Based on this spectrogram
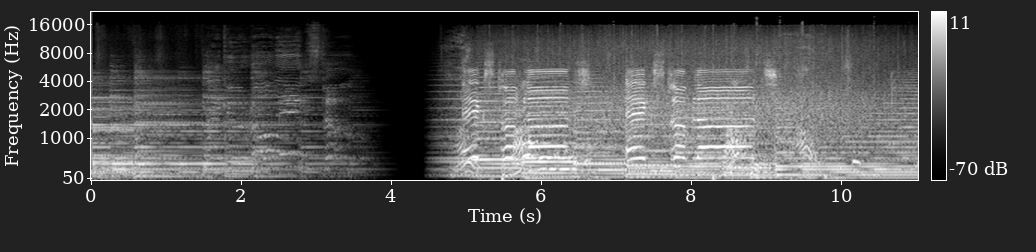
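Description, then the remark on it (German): Audience applause at a performance, a dense crackling patter that fades out, breaks off into brief silence, then surges back loud and steady with cheering voices rising and falling over the clapping. “Eigentlich das Publikum, die Publikumsreaktion.”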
